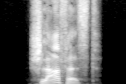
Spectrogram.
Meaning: second-person singular subjunctive I of schlafen
- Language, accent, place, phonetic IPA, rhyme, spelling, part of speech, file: German, Germany, Berlin, [ˈʃlaːfəst], -aːfəst, schlafest, verb, De-schlafest.ogg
